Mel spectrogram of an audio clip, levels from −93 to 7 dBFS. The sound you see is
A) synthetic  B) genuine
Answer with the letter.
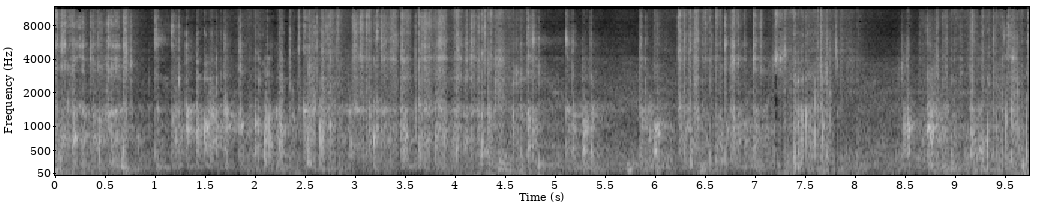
A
